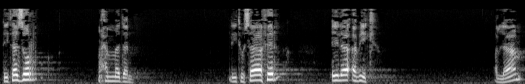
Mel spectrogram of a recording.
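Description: A man's voice: on the high side, warm tone, breathy edge. A man teaching a grammar lesson in a classroom style, patiently explaining, repeating examples and putting questions to his students. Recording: dull lo-fi lecture recording in a reverberant hall.

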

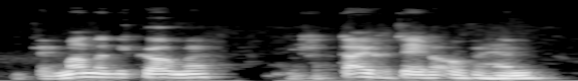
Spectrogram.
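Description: A man's voice: medium pitch, a little fast, breathy edge, highs cut off. A man preaching a Bible exposition who keeps asking questions and answering them himself. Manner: explanatory, asks and answers his own questions.

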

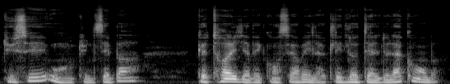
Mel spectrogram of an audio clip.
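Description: A man's voice: on the low side, animated, moderate pace, dark tone, breathy edge, full character voice. A man reading the part of a jovial aristocratic Parisian count who banters and tells gossip. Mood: animated.

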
